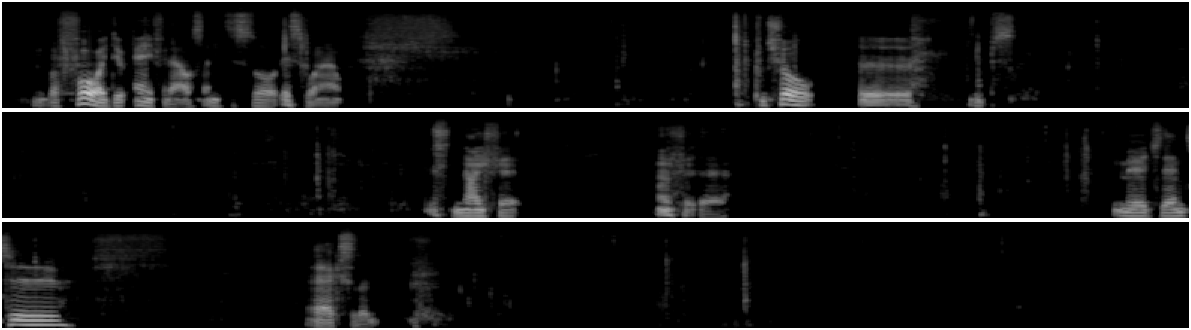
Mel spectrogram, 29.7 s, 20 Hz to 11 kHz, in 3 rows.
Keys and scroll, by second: 1.0 /, 2.3 a, 6.0 ctrl+l, 7.9 /, 12.4 ctrl+k, 18.7 z, 19.5 Tab, 22.3 Tab, 25.8 /.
